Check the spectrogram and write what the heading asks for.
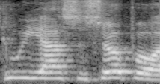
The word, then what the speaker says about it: Tuiasosopo: Matt Tuiasosopo, I believe, I may have said that wrong.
